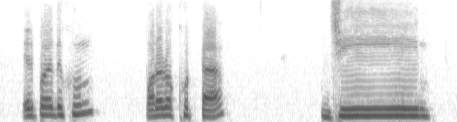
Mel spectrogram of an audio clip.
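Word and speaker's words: جيم: এরপরে দেখুন পরের অক্ষরটা জিম। জিমটা হলো জিহ্বার যে মধ্যখানটা আছে ঠিক তার বরাবর উপরে তালুর সঙ্গে লেগে উচ্চারণ হবে, জিম।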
